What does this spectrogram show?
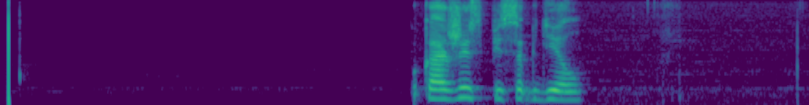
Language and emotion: Russian, angry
